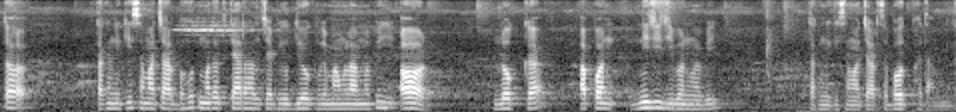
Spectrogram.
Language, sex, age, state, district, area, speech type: Maithili, male, 18-30, Bihar, Supaul, urban, spontaneous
